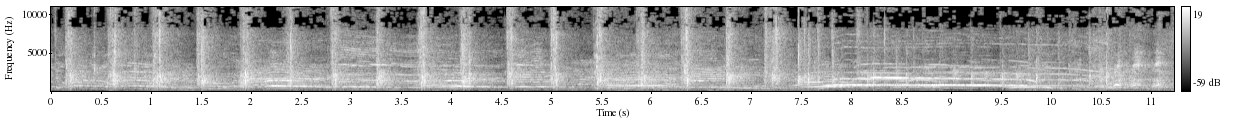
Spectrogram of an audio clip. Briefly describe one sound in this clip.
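A group claps in rhythm nearby.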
